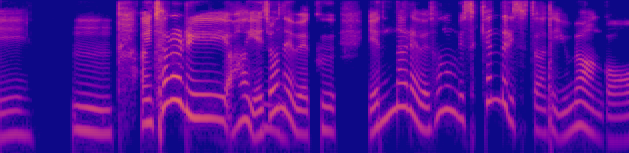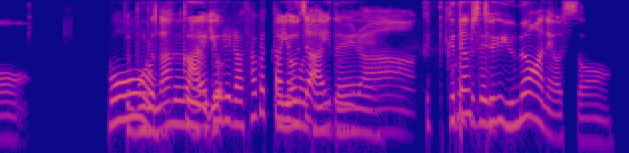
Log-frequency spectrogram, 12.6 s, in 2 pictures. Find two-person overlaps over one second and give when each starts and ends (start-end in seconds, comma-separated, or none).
7.5-10.2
